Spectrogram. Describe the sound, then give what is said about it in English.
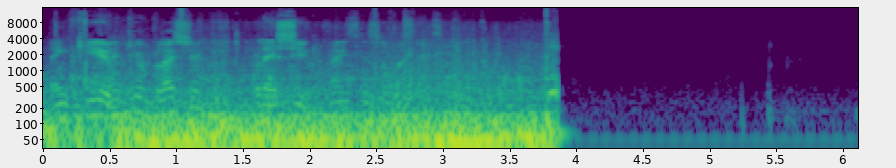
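A car rolls along a rough, badly repaired road, not off-road, with a steady, heavy low rumble beneath voices trading quick thanks for about four seconds, then it cuts to near silence. “Yeah, so you saw how the car went. That wasn't off-road, that was the road.”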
